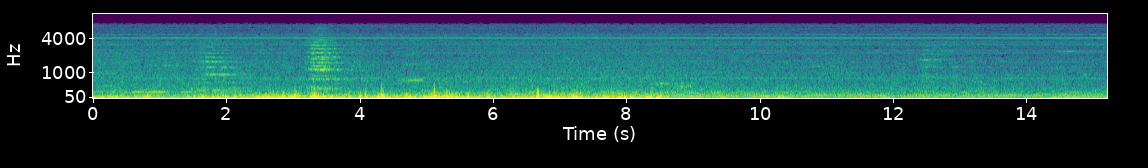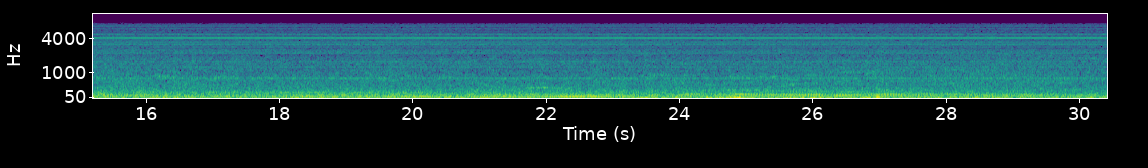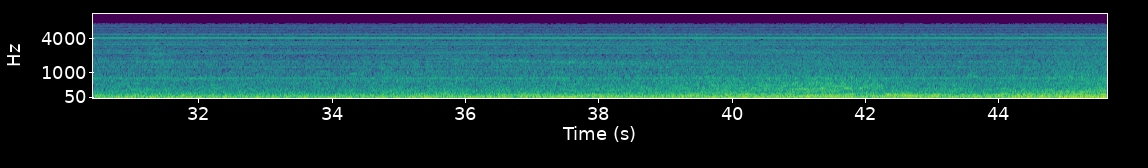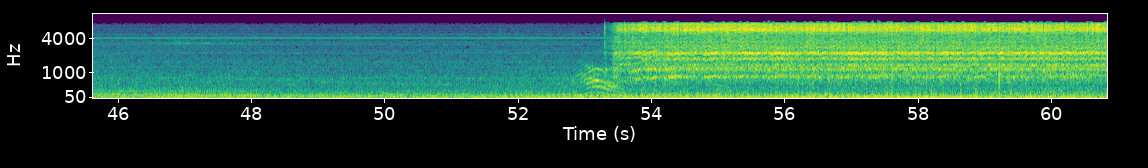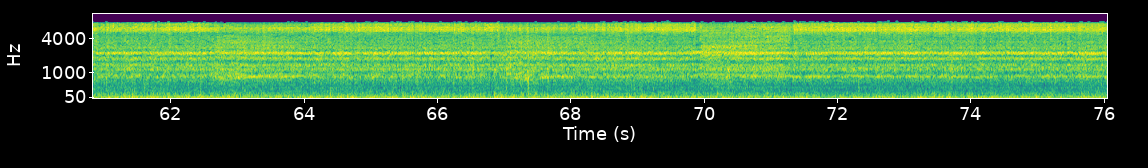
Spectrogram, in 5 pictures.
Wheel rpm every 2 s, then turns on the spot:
0, 0, 0, 0, 0, 0, 0, 0, 0, 0, 0, 0, 0, 0, 0, 0, 0, 0, 0, 0, 0, 0, 0, 0, 0, 0, 20, 110, 110, 120, 120, 110, 110, 120, 110, 110, 110, 110.
none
